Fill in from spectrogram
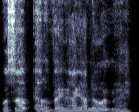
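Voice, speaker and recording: A man hosting a casual show with a hoarse, strained, nearly gone voice, sounding tired and drained. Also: on the low side, moderate pace. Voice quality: raspy, strained. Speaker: show host and basketball coach. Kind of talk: casual group show talk.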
